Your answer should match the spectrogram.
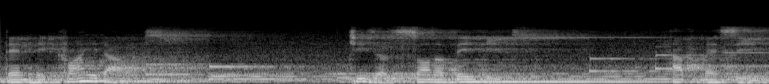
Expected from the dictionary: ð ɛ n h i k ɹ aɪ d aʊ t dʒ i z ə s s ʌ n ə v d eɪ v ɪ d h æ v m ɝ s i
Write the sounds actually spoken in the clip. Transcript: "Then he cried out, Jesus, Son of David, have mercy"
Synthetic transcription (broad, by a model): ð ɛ n h i k ɹ aɪ d aʊ t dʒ i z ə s s ʌ n ə v d eɪ v ɪ d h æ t m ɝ s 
